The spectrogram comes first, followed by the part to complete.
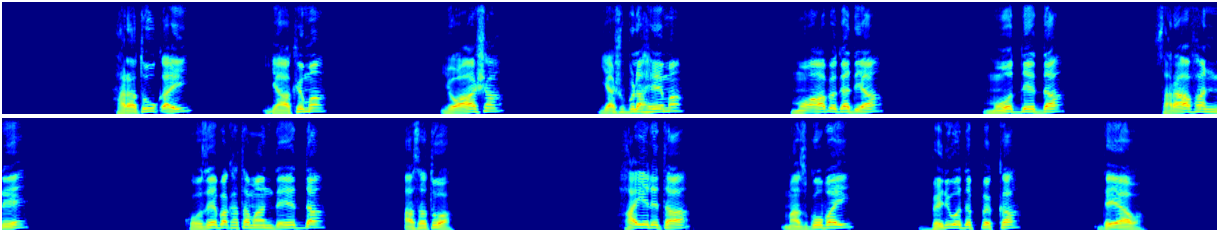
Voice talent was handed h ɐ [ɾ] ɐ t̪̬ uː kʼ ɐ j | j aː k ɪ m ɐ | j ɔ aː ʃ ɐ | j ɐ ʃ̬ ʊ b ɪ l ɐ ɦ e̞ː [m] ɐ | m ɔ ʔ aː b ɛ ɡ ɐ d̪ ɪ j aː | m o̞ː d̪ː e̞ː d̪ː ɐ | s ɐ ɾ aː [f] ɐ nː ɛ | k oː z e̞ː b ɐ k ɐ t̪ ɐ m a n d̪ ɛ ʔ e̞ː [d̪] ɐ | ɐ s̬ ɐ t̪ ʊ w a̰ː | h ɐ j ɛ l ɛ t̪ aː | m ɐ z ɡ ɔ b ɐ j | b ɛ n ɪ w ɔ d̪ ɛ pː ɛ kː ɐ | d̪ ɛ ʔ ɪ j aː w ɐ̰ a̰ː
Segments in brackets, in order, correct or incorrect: correct, correct, correct, incorrect: d̪ː

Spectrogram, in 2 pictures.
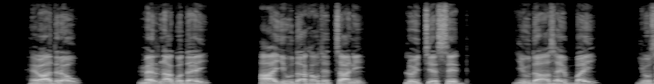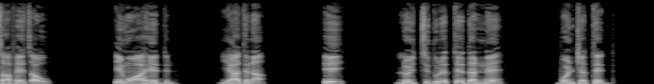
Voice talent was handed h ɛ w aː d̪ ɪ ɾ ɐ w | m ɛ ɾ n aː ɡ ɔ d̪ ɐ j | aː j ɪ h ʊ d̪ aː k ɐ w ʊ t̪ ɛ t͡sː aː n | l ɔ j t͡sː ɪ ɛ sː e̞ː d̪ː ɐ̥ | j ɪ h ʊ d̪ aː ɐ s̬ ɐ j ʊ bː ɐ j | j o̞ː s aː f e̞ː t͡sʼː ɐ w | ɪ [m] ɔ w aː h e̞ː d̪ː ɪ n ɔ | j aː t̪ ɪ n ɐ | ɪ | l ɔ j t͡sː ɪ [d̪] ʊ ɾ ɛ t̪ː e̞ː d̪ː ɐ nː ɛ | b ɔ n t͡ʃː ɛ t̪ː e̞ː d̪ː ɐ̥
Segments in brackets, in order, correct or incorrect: correct, correct

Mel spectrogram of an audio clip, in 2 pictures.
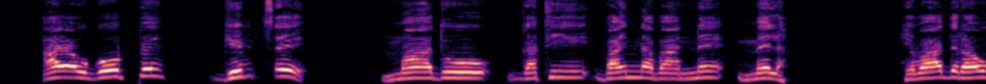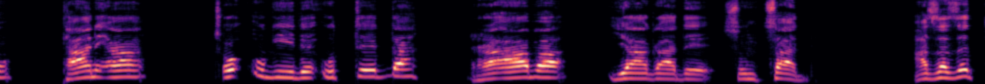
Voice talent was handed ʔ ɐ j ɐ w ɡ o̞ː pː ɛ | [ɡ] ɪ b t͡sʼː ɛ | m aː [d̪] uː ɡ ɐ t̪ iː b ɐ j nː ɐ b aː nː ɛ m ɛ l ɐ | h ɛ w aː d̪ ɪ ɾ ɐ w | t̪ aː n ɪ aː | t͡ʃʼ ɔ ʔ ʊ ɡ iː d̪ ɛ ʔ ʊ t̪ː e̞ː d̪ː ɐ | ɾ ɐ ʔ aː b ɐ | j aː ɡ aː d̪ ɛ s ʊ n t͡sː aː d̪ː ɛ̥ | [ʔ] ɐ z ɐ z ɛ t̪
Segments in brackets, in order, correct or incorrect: correct, correct, correct

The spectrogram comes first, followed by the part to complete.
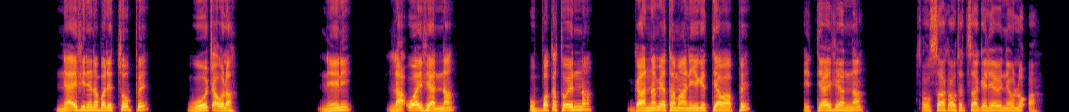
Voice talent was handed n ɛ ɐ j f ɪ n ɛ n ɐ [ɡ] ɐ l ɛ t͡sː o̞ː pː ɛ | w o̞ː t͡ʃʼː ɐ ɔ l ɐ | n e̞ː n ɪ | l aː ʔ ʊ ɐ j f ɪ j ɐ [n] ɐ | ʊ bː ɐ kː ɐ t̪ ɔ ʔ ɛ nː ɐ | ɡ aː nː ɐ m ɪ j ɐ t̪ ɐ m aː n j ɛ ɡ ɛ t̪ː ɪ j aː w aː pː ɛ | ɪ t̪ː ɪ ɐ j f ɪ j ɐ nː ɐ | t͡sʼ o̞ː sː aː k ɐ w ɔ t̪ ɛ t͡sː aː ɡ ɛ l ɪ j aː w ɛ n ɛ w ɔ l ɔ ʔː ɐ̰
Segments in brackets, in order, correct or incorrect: incorrect: b, incorrect: nː

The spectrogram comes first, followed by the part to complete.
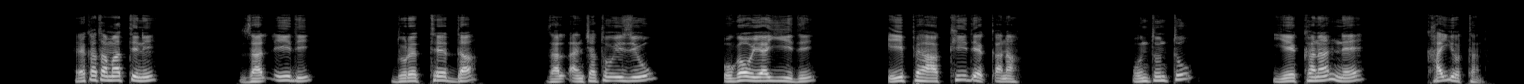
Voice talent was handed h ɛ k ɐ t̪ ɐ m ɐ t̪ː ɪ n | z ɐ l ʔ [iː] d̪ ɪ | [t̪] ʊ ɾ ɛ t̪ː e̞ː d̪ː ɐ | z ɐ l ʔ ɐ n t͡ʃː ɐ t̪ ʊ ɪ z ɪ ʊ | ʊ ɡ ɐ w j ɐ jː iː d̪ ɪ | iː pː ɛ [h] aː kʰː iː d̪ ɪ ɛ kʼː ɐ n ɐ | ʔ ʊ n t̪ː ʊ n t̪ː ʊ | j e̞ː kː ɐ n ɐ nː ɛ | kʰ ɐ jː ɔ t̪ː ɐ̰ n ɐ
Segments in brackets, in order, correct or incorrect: correct, incorrect: d̪, correct

